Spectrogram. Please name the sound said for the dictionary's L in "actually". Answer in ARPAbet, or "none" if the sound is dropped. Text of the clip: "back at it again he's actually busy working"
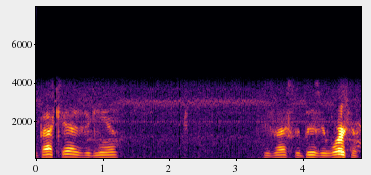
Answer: L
